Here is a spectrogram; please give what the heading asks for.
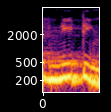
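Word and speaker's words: knitting: I like नीटिंग, नीटिंग में के silent है, इसके को नहीं बोलना है, ये साइलेंट है।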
